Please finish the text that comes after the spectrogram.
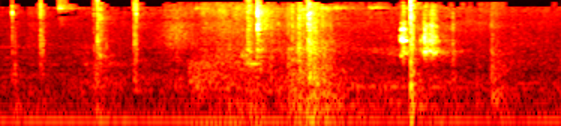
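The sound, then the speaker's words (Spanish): A heavy laboratory security door slides open with a series of mechanical clunks and a brief whirring sweep, over a steady low electrical hum; no one speaks. “Cuando abren la puerta, tengo la sensación de estar en una película.”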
